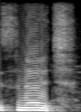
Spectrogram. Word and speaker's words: snatch: और एक एग्जांपल देखना हो तो देख लीजिए, SNATCH, क्या है, CH, इसको पढ़ते हैं स्नैच।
